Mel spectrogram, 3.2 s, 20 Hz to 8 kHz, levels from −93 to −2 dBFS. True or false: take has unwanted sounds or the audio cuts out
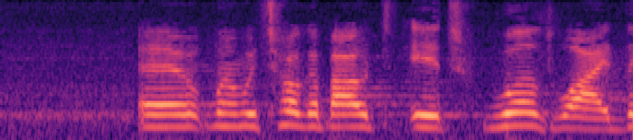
false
